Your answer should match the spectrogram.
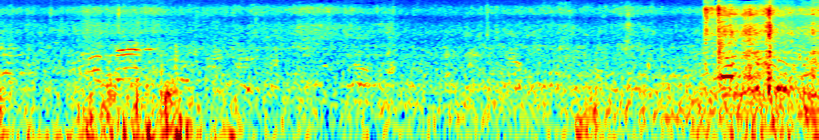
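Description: Sea waves surging and breaking against rocks, with wind buffeting the microphone. Near the end a sudden louder rush of splashing water.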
